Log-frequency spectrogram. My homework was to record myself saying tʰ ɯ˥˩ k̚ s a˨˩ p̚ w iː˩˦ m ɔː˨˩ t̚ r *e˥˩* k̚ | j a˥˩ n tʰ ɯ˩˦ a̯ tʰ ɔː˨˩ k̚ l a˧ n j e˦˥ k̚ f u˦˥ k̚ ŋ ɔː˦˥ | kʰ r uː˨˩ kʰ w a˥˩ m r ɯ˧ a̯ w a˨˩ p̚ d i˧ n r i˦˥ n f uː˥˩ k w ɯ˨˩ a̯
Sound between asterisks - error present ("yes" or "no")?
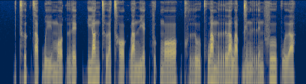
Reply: no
